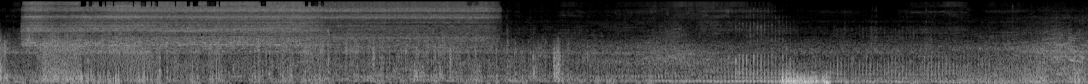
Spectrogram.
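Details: Brand-new Twitter R5 road bike: light, fairly quick clicking about four times a second while riding, under heavy wind noise; cause unknown.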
